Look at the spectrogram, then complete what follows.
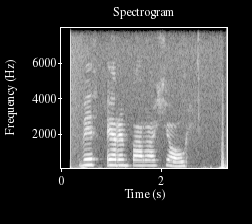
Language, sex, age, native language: Icelandic, female, 9, Icelandic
